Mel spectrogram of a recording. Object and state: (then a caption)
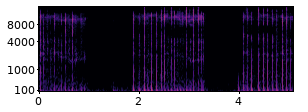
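Wooden comb. Fingertips and nails strum the teeth of a light wooden comb with a handle close to the mic. Three bursts of rapid, dry clicking sound, each a quick run of short, bright ticks with a soft low thump, separated by brief quiet pauses.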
